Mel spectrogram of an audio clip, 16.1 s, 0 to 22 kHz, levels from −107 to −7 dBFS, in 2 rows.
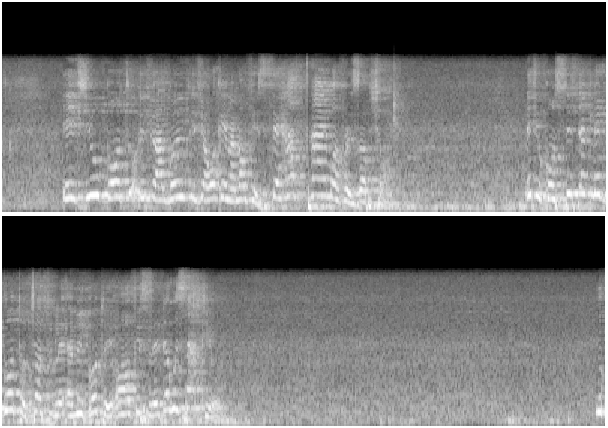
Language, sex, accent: English, male, Nigerian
